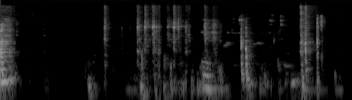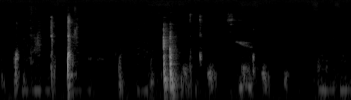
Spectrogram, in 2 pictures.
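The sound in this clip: Computer keyboard typing as a chat message is written, irregular bursts of quick light key clicks with short pauses, fairly faint throughout.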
